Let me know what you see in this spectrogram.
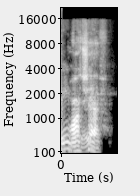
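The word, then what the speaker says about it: Borshchev: They call him Burshov now? Like, what's with the pronunciation? – I say Borchev.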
